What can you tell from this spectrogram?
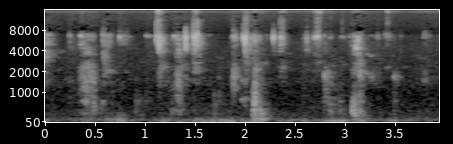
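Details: Cat eating wet food, recorded close up: soft wet chewing and biting clicks in uneven bursts about once a second, with a few louder smacks near the middle and end.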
